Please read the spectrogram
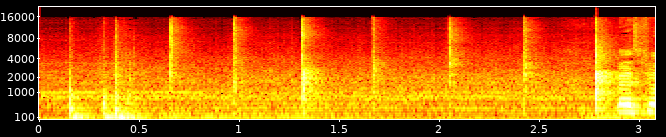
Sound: applauding

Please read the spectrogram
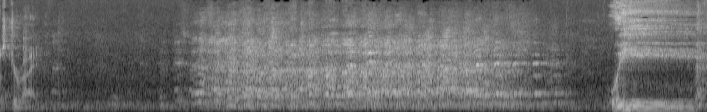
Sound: audience laughing

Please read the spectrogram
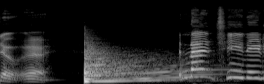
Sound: boing

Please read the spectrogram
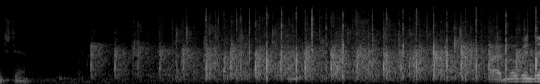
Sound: applause

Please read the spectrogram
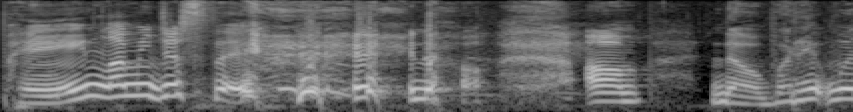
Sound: laughs

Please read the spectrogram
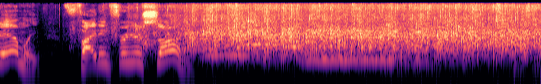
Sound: audience applauds

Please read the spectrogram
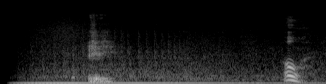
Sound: clearing throat

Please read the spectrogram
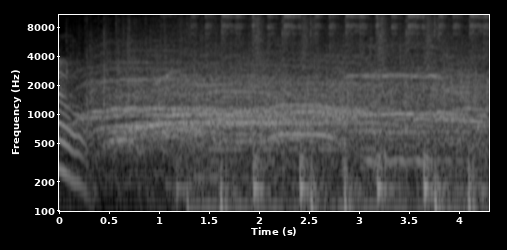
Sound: audience cheer and applaud; upbeat music

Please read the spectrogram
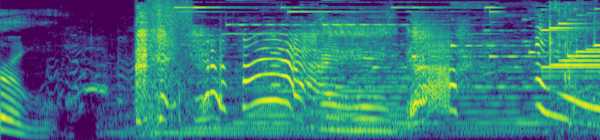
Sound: cooing

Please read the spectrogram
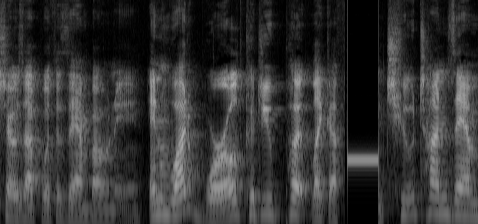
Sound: beep

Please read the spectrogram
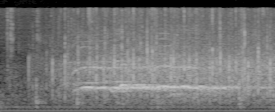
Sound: applause and cheering

